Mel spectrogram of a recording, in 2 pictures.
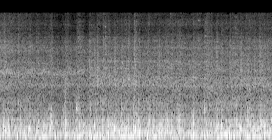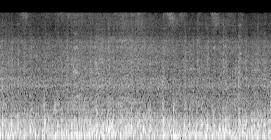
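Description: Thai railway passenger coaches rolling past close by: a steady, loud rumble of steel wheels on rail, with occasional clicks as the wheels pass over rail joints.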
